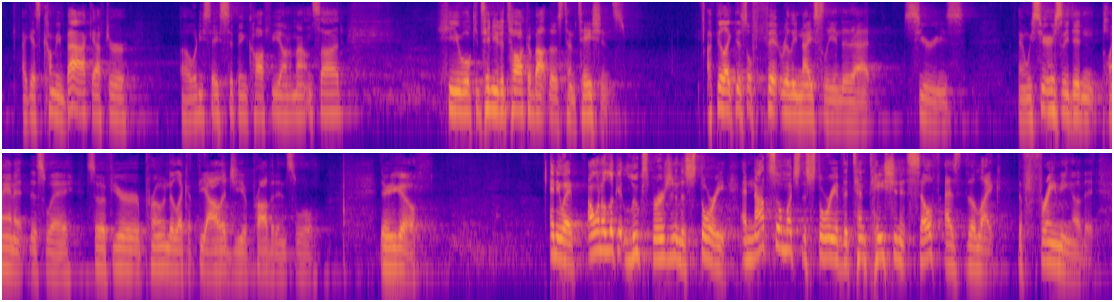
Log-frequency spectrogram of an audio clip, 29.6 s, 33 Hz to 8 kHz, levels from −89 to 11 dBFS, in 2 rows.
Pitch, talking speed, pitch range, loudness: 120 Hz, 170 wpm, 110-150 Hz, -24 LUFS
